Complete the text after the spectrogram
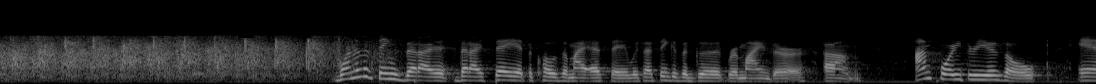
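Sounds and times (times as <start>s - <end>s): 
audience applause: 0.0s - 3.8s
speech: 3.4s - 10.9s.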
